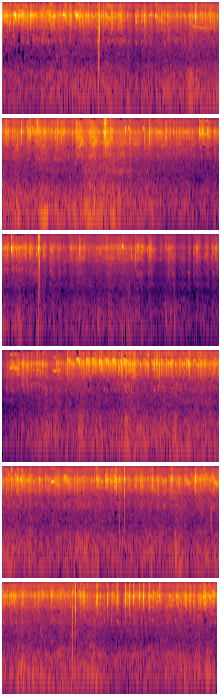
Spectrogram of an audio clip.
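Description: Hummingbird wings whirring as several birds hover and dart around the nectar feeders, mixed with high, thin chirping. The sound thins out briefly about halfway through, then picks up again.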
